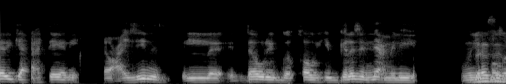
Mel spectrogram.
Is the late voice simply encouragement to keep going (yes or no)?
no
